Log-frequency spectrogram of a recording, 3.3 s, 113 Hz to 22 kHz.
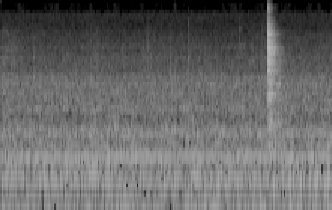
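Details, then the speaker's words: Whirlpool LGB6200PQO gas dryer on high heat after gas coil repair and blower housing reinstall, igniter lit with flame: steady low drum rumble and soft hum, one brief whoosh, no shakes or rattles; normal operation. "everything sounds good there's no shakes or rattles"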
